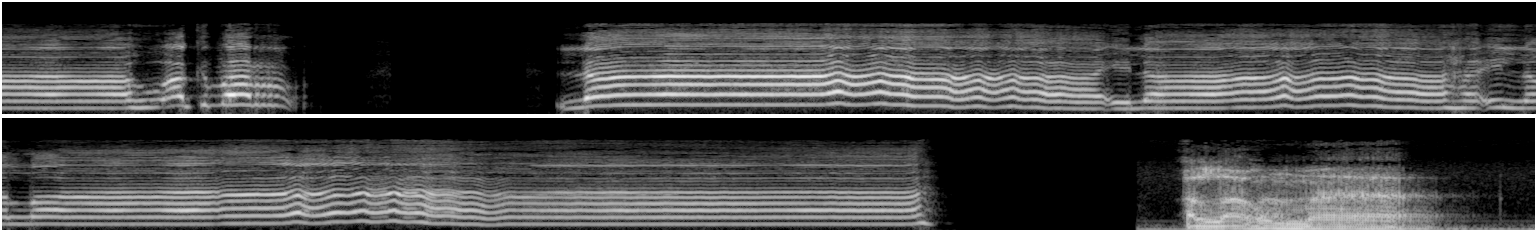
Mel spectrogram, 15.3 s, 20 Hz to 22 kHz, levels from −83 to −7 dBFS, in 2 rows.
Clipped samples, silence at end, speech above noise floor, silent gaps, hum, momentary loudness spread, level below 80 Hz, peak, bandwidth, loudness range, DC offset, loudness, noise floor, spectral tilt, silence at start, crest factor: under 0.1%; 0.05 s; 22 dB; 2.02-2.63 s, 12.69-13.34 s; none; 12 LU; -42 dBFS; -6 dBFS; 10 kHz; 8 LU; under 0.1%; -22 LUFS; -43 dBFS; -4 dB/octave; 0 s; 16 dB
